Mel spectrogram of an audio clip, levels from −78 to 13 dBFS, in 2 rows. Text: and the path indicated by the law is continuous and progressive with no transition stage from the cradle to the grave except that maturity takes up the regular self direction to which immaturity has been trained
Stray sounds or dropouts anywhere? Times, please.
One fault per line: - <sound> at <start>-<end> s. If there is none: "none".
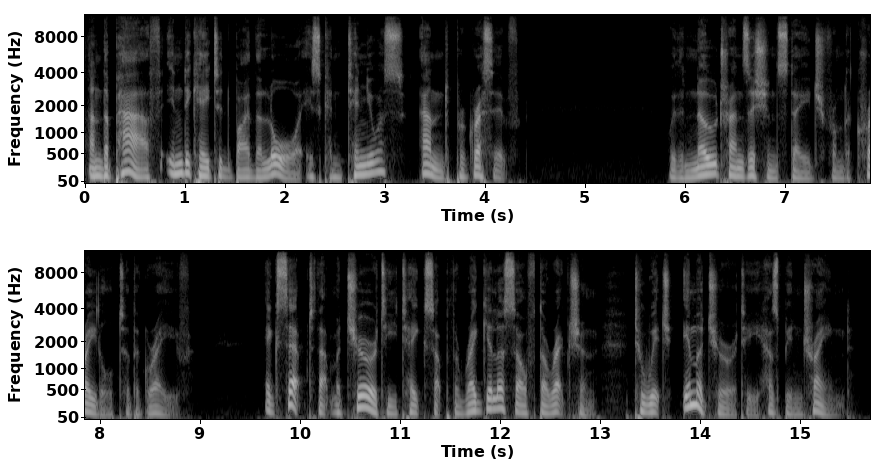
none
